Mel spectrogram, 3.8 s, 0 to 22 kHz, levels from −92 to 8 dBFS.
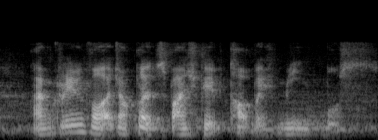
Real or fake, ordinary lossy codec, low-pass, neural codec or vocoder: fake; Opus, 64 kbps; 7.2 kHz; vocoder, 22.05 kHz, 80 mel bands, HiFi-GAN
